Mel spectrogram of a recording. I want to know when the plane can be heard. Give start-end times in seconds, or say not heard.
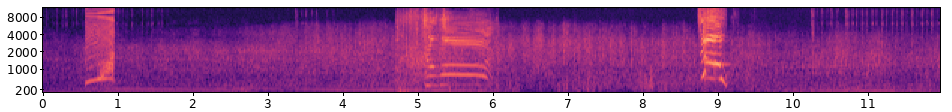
0.0-11.9.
